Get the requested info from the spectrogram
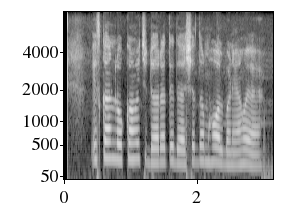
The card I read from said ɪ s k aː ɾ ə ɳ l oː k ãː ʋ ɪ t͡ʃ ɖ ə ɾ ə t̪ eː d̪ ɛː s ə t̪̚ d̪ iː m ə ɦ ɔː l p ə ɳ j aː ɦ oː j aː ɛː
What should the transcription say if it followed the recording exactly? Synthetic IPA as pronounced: ɪ s k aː ɾ ə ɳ l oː k ãː ʋ ɪ t͡ʃ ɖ ə ɾ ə t̪ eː d̪ ɛː ʃ ə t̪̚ d̪ aː m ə ɦ ɔː l b ə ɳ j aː ɦ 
